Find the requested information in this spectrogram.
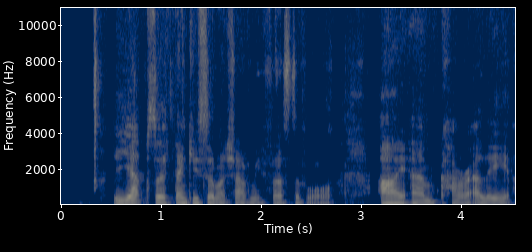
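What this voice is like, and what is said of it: English accent. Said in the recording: “I'm sure you heard the accent. You're coming all the way from England”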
